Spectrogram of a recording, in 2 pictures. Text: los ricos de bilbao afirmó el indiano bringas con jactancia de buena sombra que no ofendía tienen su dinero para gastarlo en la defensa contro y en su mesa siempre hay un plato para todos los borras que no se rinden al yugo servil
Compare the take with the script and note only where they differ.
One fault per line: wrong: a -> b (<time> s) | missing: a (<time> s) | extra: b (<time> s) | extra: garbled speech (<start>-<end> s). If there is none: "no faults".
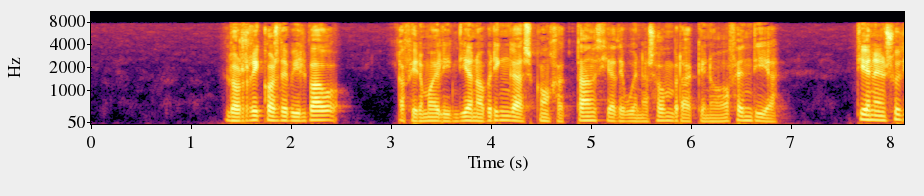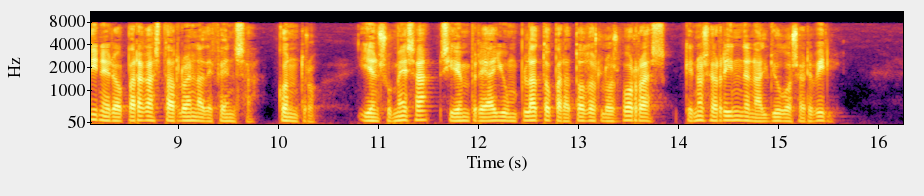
no faults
